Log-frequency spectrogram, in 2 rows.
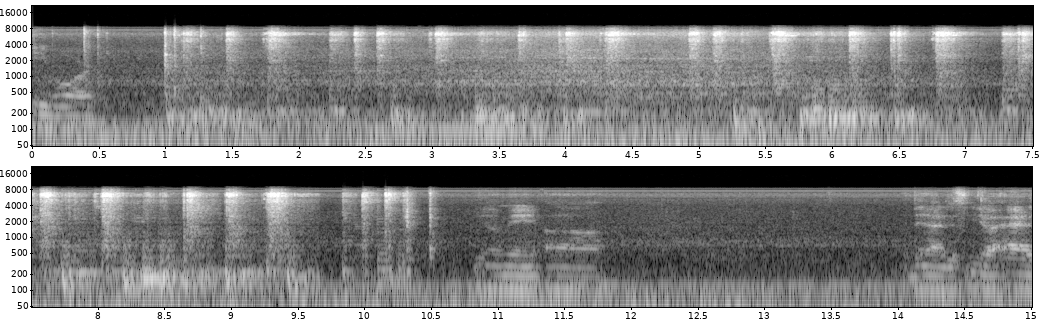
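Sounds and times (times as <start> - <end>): drum loop beat: 0.0 - 10.7.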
